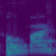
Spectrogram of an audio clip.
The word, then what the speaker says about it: Ko-fi: I would pronounce it Ko-Fi, coffee.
